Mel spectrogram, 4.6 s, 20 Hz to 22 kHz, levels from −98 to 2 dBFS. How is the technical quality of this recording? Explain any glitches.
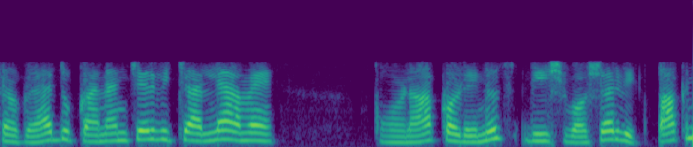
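The recording has been squeezed through a narrowband mobile speech codec, with plainly audible damage throughout.

AMR narrowband mobile codec: From start to finish, the speech carries the buzzy, synthetic edge of AMR-NB. The codec rebuilds each short frame from a vocal-tract filter excited by a few pulses, and at this strength the damage fits one of its lower modes, around 8 kbps. On a spectrogram, all energy stops abruptly near 3.8 kHz, leaving a blank upper band.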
